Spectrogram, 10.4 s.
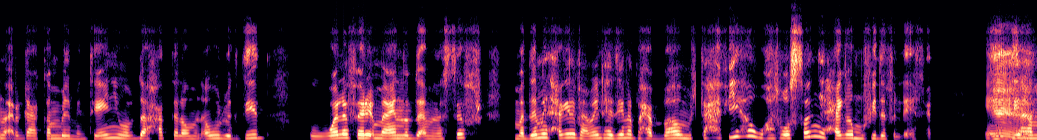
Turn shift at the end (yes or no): yes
